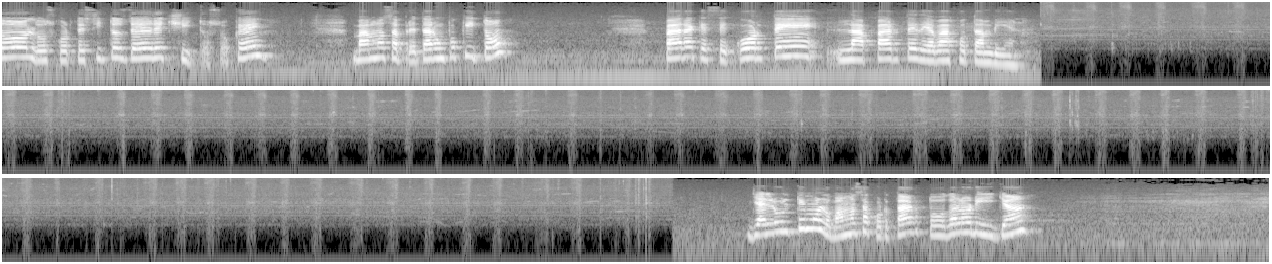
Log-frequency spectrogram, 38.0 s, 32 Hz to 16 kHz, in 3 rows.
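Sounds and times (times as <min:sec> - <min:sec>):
craft knife scratching through card: 0:10.4 - 0:32.1.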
